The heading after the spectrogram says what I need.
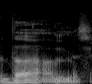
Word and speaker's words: Worms: When we got to Brain Island and got off and got on a train for Worms, Germany, pronounced the Vums in German.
